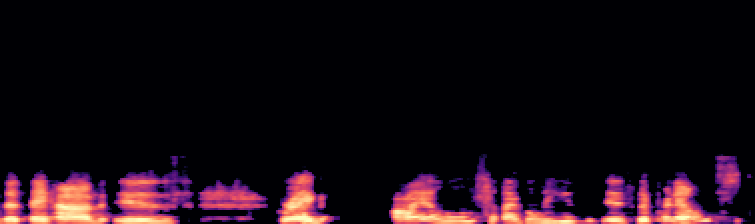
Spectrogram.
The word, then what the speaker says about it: Iles: And the fifth author that they have is Greg Iles, I believe is the pronunciation.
